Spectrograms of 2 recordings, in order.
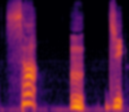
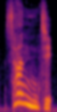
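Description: First: It is said slowly. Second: It is said fast.

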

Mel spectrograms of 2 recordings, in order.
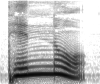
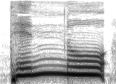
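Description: The two takes are said the same way.

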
